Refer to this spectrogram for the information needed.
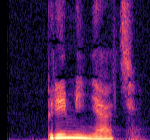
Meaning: to apply, to use, to employ
- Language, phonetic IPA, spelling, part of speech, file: Russian, [prʲɪmʲɪˈnʲætʲ], применять, verb, Ru-применять.ogg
